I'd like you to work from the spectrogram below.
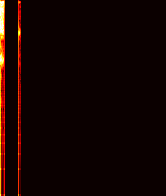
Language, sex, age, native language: Icelandic, female, 11, Icelandic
